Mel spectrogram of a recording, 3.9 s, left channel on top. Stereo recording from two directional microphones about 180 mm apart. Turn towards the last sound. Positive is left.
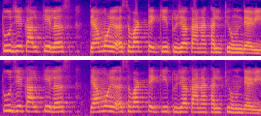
turn(degrees=15)  # may be behind; listen again after turning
